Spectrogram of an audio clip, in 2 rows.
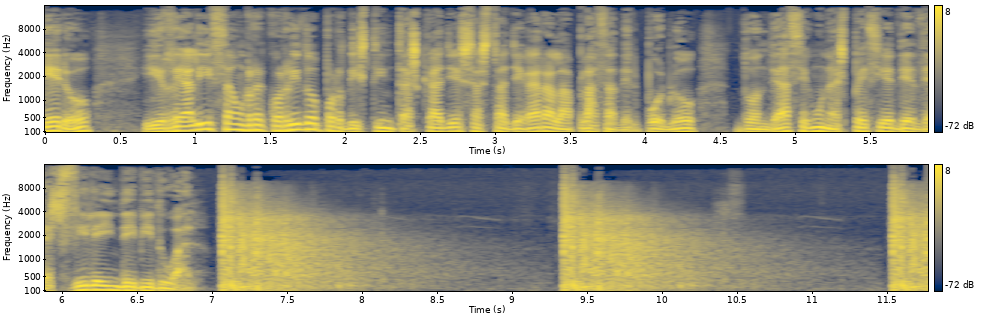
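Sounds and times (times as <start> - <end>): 
speech: 0.0 - 7.2
shotgun blasts fired into the air at a village festival: 7.0 - 8.6, 9.3 - 11.7.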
